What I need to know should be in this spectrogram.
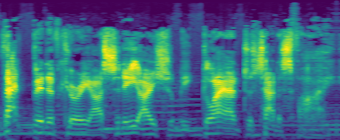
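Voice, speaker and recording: An actor playing a spiteful, frail old uncle in a vintage television drama, speaking in ornate, sardonic, theatrical phrases. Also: male voice, mid-range voice, normal speed, creaky, music in the background, lightly acted. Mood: gloating. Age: older.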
